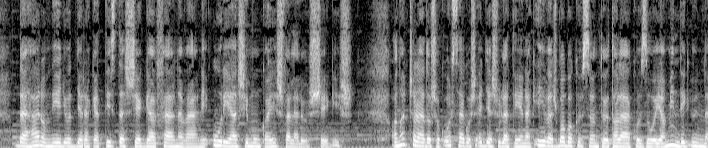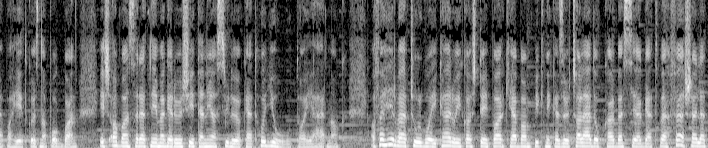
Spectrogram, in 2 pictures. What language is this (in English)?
Hungarian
